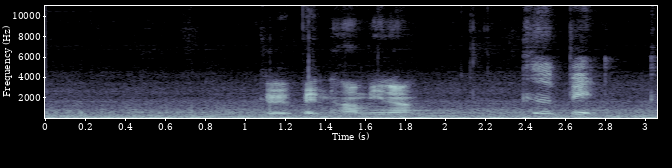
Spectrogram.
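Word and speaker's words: Kööpenhamina: Köpenhamina. Köpenhamina.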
